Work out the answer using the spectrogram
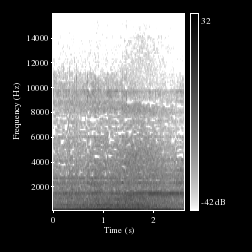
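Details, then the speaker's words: Vacuum pump running while evacuating a refrigerant system before charging to 10 PSI: steady, even low hum, no knocking, surging or rattles; normal running. "ini mesinnya halus banget Bang nyaris mesinnya halus tak terdengar"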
